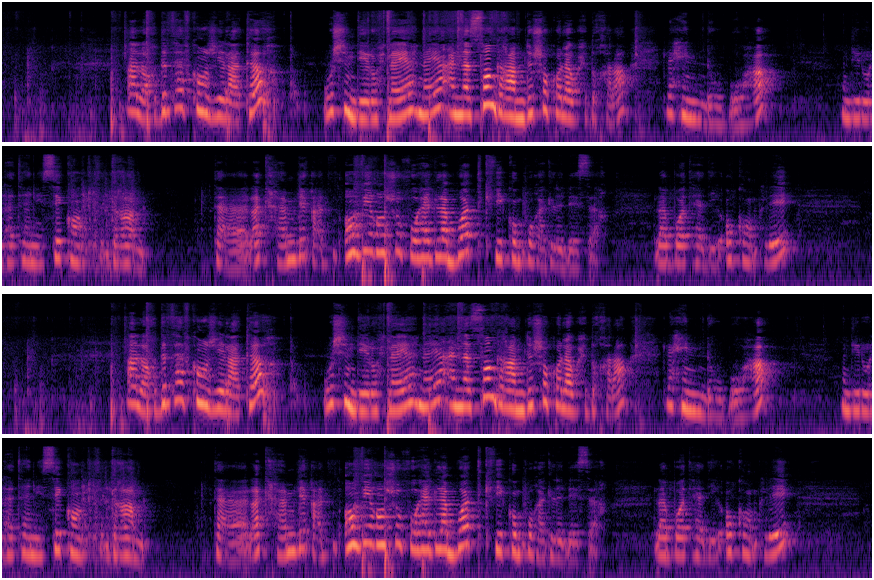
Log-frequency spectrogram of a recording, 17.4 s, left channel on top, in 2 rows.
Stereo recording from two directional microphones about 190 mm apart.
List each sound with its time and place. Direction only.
1.2 s speech: 25° right (ahead or behind)
2.5 s speech: centre (ahead or behind)
3.6 s speech: 15° left (ahead or behind)
5.5 s speech: 10° right (ahead or behind)
5.9 s speech: 25° right (ahead or behind)
8.6 s speech: 30° right (ahead or behind)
